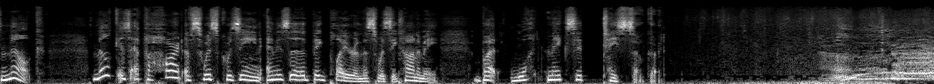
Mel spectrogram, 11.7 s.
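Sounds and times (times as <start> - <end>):
speech: 0.0 - 0.6, 1.2 - 8.4
cow mooing: 10.2 - 11.6.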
